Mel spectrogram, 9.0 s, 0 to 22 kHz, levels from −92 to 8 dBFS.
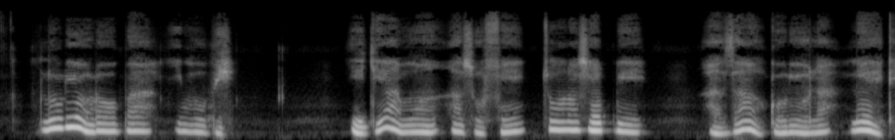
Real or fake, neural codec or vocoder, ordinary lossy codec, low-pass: fake; autoencoder, 48 kHz, 32 numbers a frame, DAC-VAE, trained on Japanese speech; MP3, 64 kbps; 19.8 kHz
